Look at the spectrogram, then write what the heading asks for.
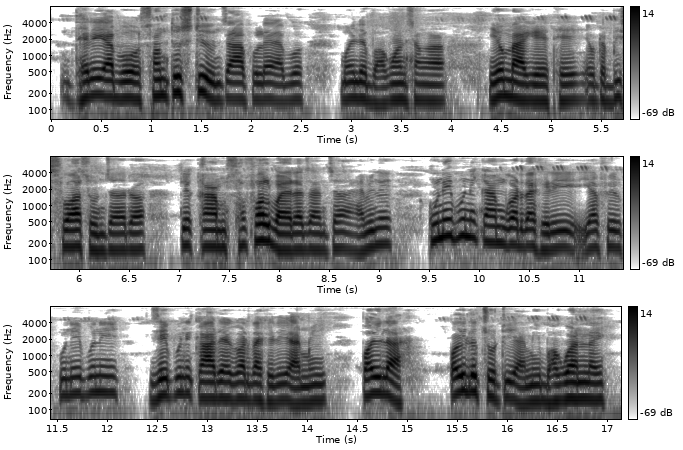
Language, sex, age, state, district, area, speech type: Nepali, male, 18-30, West Bengal, Kalimpong, rural, spontaneous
